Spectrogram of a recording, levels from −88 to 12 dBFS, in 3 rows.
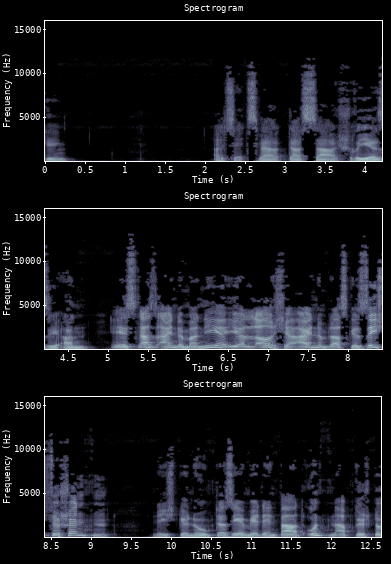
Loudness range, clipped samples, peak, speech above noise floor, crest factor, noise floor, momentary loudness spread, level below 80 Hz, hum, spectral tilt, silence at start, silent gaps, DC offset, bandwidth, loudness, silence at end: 7 LU; under 0.1%; -2 dBFS; 50 dB; 20 dB; -72 dBFS; 12 LU; -48 dBFS; none; -4.5 dB/octave; 0 s; none; under 0.1%; 13 kHz; -22 LUFS; 0 s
